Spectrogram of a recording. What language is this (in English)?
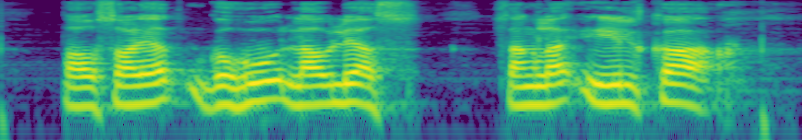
Marathi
